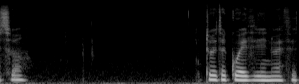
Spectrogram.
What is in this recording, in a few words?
"gweddu", Welsh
